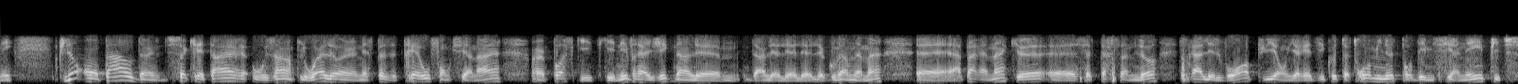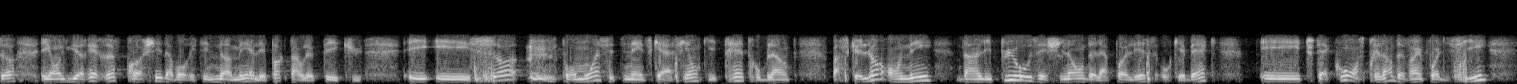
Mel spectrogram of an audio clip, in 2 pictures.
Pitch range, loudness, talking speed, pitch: 115-145 Hz, -16 LUFS, 205 wpm, 130 Hz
